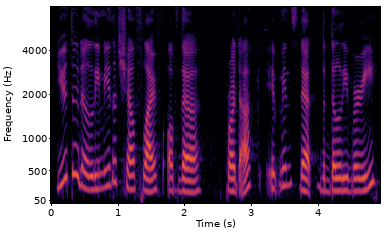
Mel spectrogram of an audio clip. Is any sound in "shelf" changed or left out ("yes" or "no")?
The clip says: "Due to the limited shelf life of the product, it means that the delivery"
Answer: no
